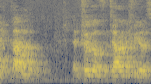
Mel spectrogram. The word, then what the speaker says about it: Kahlo: How would you pronounce Kahlo in German? Kahlo. Kahlo, huh?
